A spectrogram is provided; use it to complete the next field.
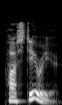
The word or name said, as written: posterior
